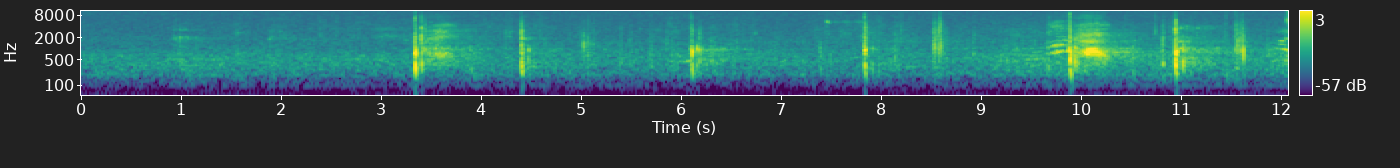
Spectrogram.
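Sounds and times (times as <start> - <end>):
tennis ball struck by rackets: 3.3 - 3.6, 4.4 - 4.6, 6.0 - 6.5, 7.8 - 8.6, 9.7 - 11.7.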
